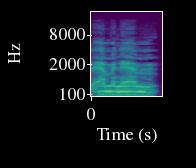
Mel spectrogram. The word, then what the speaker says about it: Eminem: some of them uh it was not able to identify That Eminem was three syllables it treated it as one so the second line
